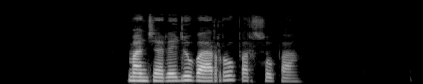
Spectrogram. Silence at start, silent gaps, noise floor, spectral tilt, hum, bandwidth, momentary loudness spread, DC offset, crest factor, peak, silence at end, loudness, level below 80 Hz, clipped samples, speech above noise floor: 1.3 s; none; -83 dBFS; -6 dB/octave; none; 11.5 kHz; 14 LU; under 0.1%; 22 dB; -2 dBFS; 1.25 s; -21 LUFS; -74 dBFS; under 0.1%; 63 dB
